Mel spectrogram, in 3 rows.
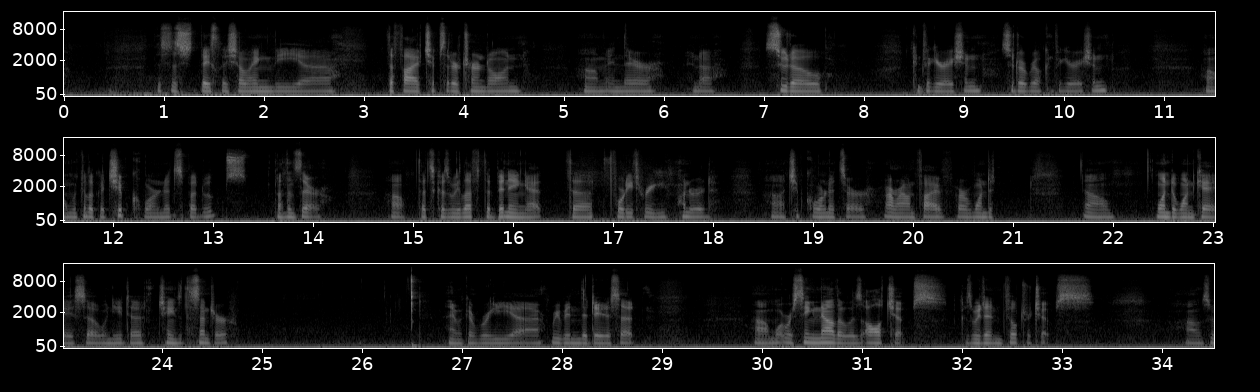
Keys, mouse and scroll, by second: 0.1 right click, 3.5-6.1 drag, 6.6 click, 8.0 click, 8.8 click, 9.9 click, 11.0 click, 12.3-13.9 drag, 14.8 click, 15.8-16.9 typing, 17.4 click, 18.0-19.2 typing, 19.6 click, 21.1 click, 22.3-23.8 drag, 25.8 click, 27.2 click, 28.0-30.7 right drag, 33.4-34.5 drag.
